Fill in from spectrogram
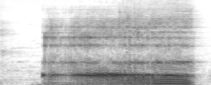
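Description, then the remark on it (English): A single loud, drawn-out belch lasting about a second and a half, deep and croaky with a rough vibrating texture near the end, with no talking. “It was definitely a belch.”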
